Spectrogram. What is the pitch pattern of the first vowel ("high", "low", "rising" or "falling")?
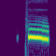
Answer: falling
